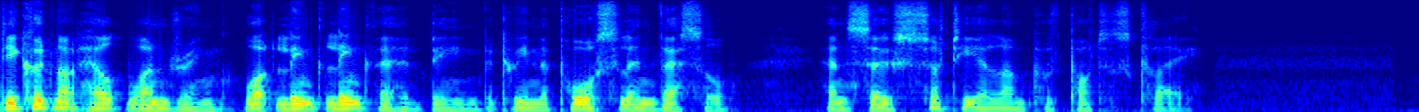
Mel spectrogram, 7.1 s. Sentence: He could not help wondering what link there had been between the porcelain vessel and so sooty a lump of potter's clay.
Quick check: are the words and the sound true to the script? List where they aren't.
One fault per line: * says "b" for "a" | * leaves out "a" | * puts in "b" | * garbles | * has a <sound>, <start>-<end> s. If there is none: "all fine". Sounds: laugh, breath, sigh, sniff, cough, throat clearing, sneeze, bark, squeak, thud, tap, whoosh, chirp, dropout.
* puts in "link"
